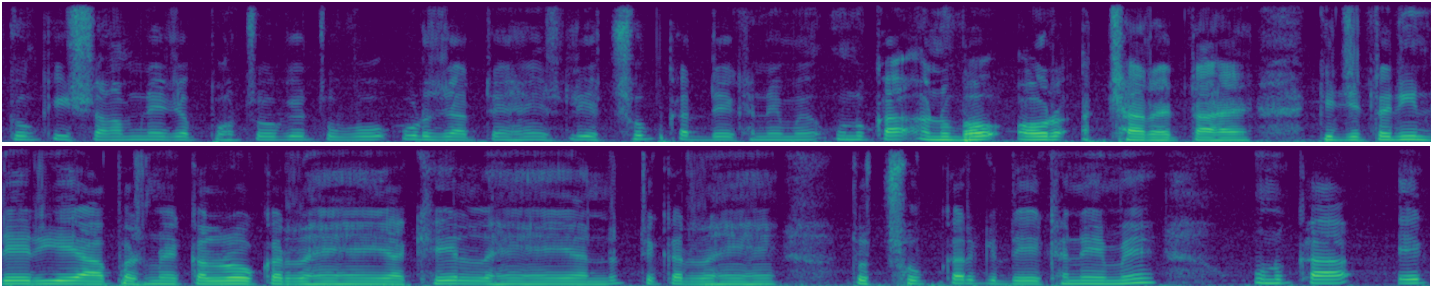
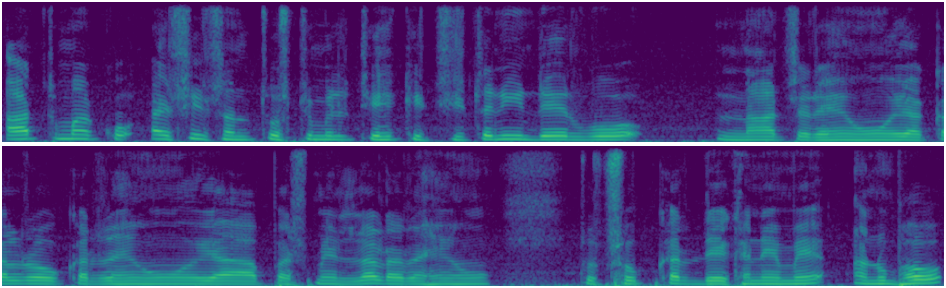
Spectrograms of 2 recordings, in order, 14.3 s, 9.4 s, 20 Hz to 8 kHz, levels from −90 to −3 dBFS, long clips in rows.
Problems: none marked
